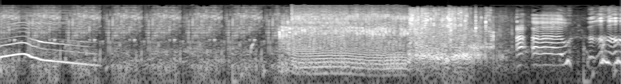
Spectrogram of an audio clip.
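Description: The Tubby Custard machine's squirt sound effect: a loud, wet, buzzing spurt about three seconds in, lasting a second and a half and trailing into a splashy spatter as custard squirts out. It is preceded by a high rising-and-falling "ooh" from a Teletubby.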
